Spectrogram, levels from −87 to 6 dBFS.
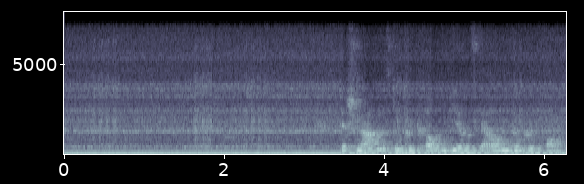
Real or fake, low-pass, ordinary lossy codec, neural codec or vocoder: real; 7.2 kHz; none; none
